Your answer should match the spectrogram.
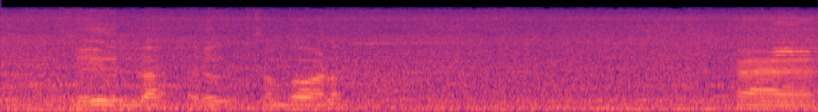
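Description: A man speaking in short phrases, with a pause in the middle, over a steady low background hum.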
